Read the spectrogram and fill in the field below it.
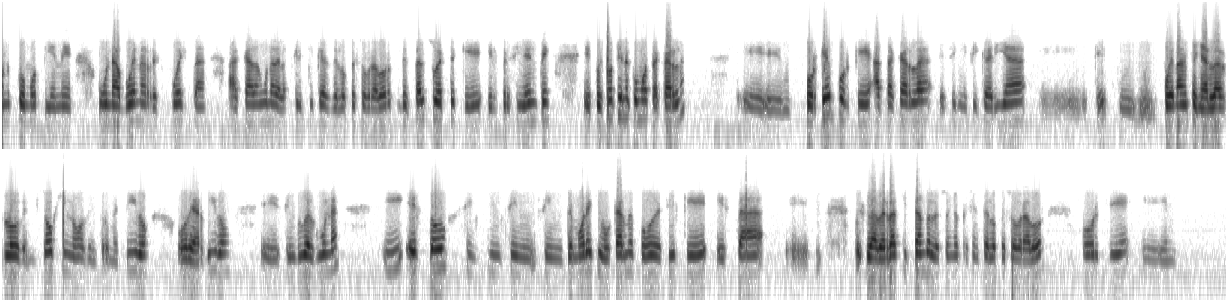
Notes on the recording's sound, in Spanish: Entrevistamos vía telefónica.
